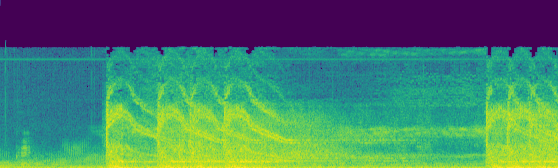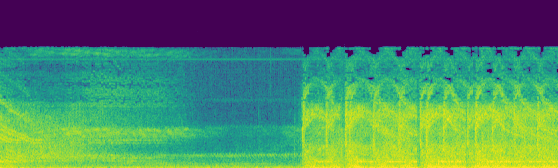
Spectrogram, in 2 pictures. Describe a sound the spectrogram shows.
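Electronic game sounds burst in with quick falling whistling tones and a rushing swell.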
